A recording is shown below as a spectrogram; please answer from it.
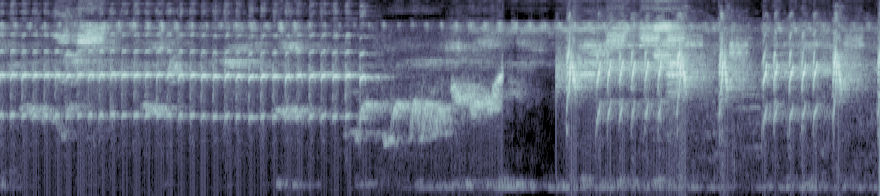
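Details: Ashy drongo singing vigorously for songbird training, its voice described as long and harsh: a pulsed buzzy trill, rising slurred notes, a brief pause, then loud harsh chattering bursts over a low background hum.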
